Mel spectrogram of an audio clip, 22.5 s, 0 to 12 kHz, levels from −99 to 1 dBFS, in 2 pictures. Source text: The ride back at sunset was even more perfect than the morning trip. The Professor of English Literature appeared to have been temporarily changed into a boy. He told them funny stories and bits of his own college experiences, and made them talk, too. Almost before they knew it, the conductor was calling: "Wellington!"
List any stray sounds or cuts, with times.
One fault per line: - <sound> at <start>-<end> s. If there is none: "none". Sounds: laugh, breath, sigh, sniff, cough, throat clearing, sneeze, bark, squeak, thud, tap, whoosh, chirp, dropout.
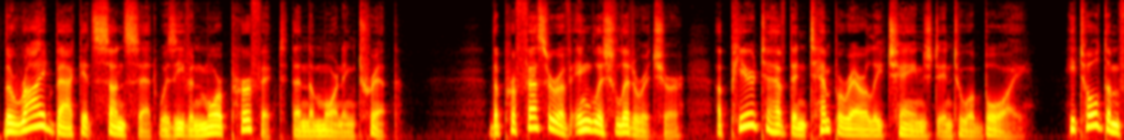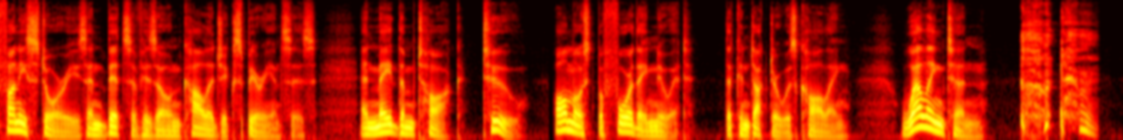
- cough at 21.4-22.2 s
